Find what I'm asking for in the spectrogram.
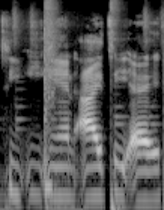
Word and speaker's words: Tenita: So if you search on Facebook or Twitter or LinkedIn, Tanita Bestseller, TENITA Bestseller, last name is Johnson.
